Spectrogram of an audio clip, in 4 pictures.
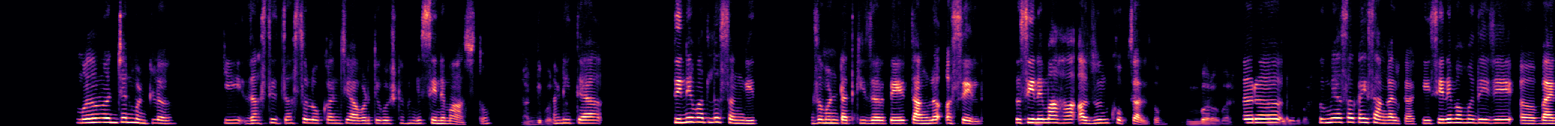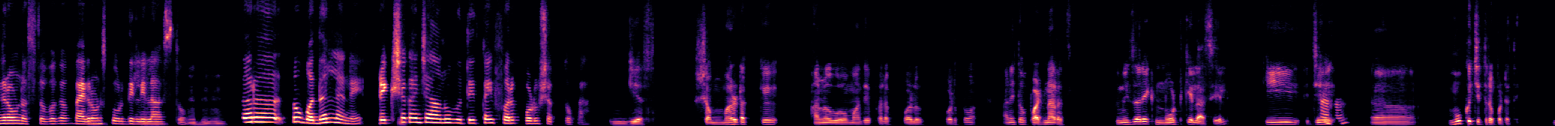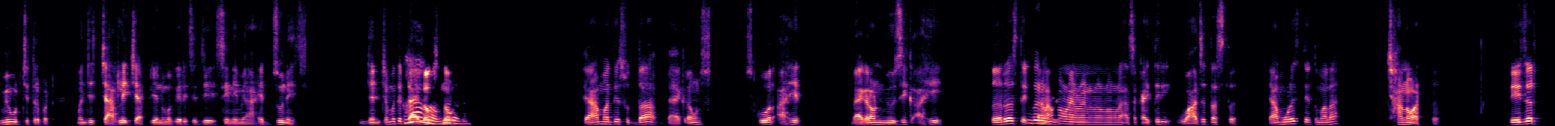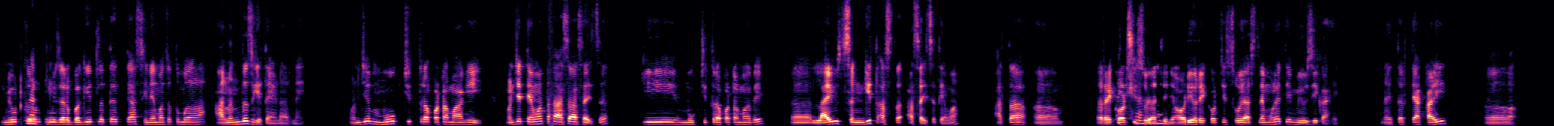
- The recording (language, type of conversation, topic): Marathi, podcast, सिनेमात संगीतामुळे भावनांना कशी उर्जा मिळते?
- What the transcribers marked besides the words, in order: in English: "म्युझिक"; humming a tune; tapping; other background noise; in English: "ऑडिओ"; in English: "म्युझिक"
